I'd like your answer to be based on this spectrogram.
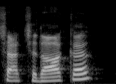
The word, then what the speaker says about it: chachalaca: It's pronounced chachalaca.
